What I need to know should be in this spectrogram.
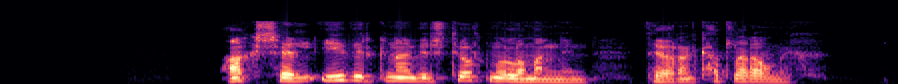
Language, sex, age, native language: Icelandic, male, 50-59, Icelandic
